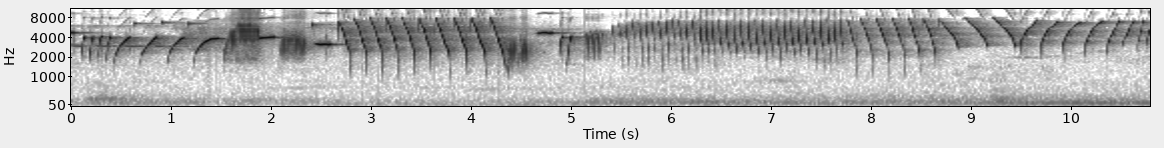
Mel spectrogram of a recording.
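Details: Long rolling canary song meant to teach young canaries: varied tours of quick descending notes, a dense fast trill in the middle, then spaced downslurred whistles.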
